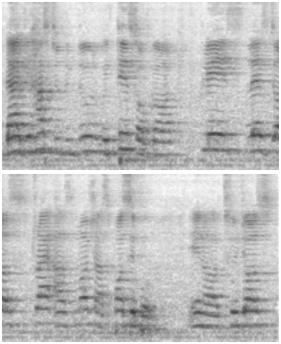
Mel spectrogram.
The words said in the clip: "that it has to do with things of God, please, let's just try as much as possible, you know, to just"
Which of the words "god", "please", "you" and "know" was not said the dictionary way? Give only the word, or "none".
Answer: please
